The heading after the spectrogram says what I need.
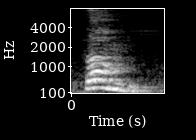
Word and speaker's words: thumb: THUMB, थम, THUMB, थम। ये जो आप देख रहे हैं ये थंब नहीं है, ये थम है।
